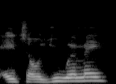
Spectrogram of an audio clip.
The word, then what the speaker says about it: Houma: So, like you said, yeah, I'm from Louisiana, a little small town called Houma, Houma. Some people confuse it with Homer, which is like up north. Okay, I thought Which, it was Simpson, but go ahead.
